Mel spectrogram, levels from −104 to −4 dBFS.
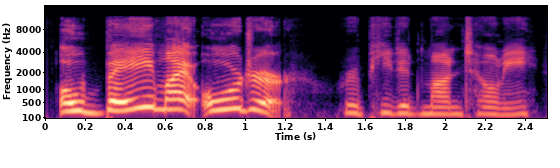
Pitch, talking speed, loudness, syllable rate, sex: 230 Hz, 120 wpm, -16 LUFS, 4.9 syllables/s, female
